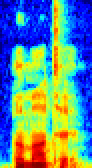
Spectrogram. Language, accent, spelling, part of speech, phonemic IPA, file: English, US, amate, noun, /əˈmɑteɪ/, En-us-amate.ogg
- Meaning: 1. Paper produced from the bark of adult Ficus trees 2. An art form based on Mexican bark painting from the Otomi culture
